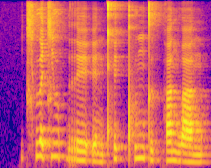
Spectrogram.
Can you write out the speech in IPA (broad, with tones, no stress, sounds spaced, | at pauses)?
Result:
t͡ɕʰ ɯ˥˩ a̯ t͡ɕ ɯː˥˩ p̚ r eː˧ ʔ e˨˩ n kʰ e˥˩ k̚ pʰ ɯ˥˩ ŋ t ɯ˨˩ k̚ h a˥˩ n w a˧ n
